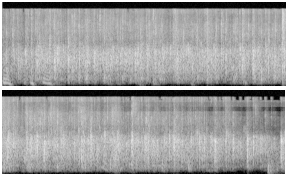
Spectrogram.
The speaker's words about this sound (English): You're applauding me before I've even opened my mouth, which is a little risky.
